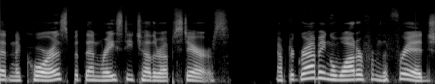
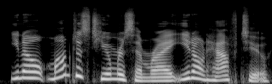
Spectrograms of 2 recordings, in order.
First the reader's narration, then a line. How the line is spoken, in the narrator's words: he chuckled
